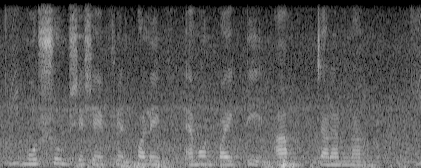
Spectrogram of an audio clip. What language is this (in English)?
Bangla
